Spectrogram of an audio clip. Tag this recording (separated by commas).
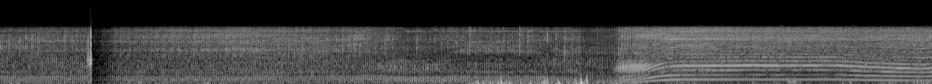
Chainsaw, chainsawing trees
